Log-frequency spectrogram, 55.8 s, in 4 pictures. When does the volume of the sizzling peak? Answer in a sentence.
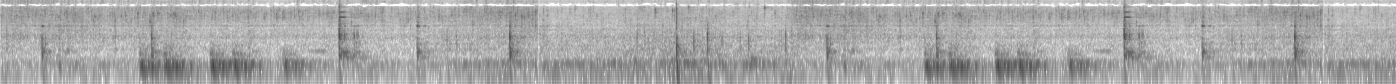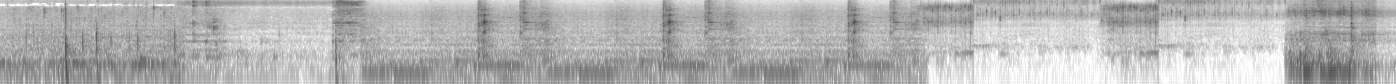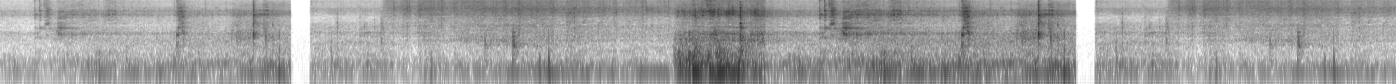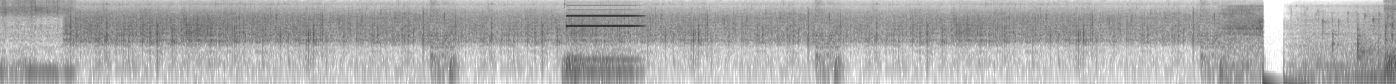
The loudest moment of the sizzling is at 35 seconds.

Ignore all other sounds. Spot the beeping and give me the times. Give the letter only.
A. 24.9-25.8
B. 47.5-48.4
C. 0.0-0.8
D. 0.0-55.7
B.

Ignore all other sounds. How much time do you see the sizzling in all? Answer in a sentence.
You can hear the sizzling for 56 seconds altogether.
